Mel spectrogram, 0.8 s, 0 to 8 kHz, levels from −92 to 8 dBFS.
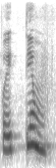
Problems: none marked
